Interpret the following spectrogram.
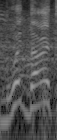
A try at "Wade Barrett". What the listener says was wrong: C'est Wade Barrett, parce que là vous l'avez prononcé Brouette Barrett.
